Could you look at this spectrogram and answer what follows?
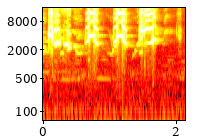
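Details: Four loud, harsh, buzzy bursts from an oriental magpie-robin singing in the morning to prompt other birds, each lasting about a quarter second with brief gaps.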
